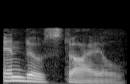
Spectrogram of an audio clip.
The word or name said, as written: endostyle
